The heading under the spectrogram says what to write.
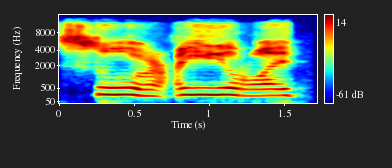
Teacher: را کو آپ ہیوی کریں گے اور تا پہ ویسے ہی شدہ اور ہمس کے ساتھ ادا کریں گے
